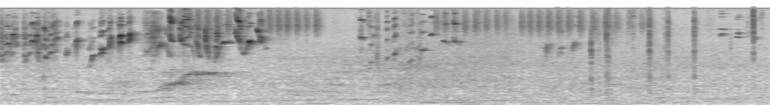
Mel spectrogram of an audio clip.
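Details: Hand-fed, caged European goldfinch, four months old, producing its early babbling song beside the feeding hand. A burst of fast, high, buzzy twittering trails off into sparse sharp chips and soft clicks.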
